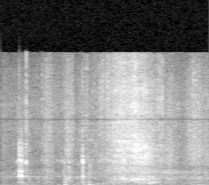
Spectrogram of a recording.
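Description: Hard plastic toy playset parts being handled: a few light clicks, then a soft rubbing of plastic on plastic as the console piece is moved.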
